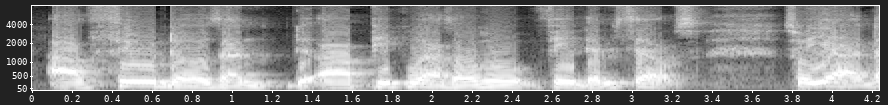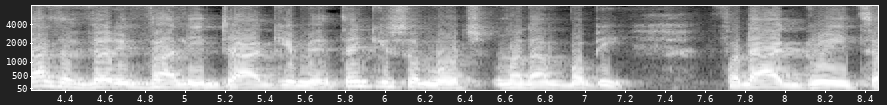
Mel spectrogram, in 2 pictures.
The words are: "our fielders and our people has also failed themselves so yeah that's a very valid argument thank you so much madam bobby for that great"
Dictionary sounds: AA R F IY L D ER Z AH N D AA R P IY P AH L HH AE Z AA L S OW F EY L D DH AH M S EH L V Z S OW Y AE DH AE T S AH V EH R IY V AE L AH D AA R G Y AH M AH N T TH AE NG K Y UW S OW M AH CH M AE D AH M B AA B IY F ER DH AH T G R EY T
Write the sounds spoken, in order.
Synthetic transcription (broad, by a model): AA F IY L D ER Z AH N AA P IY P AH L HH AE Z AA L S OW F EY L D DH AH M S EH L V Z S OW Y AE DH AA T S AH V EH R IY V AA L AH D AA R G Y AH M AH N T TH AE NG K Y UW S OW M AH CH M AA D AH M B AA B IY F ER DH AH T G R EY T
